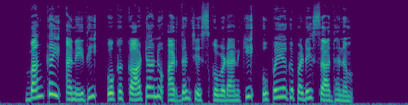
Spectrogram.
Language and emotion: Telugu, neutral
